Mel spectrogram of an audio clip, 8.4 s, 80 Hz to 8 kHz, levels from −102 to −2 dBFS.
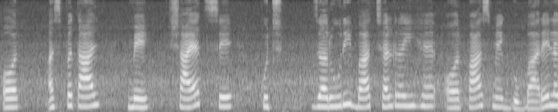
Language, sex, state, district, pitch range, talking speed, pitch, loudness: Hindi, female, Madhya Pradesh, Dhar, 225-260 Hz, 115 wpm, 240 Hz, -17 LUFS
